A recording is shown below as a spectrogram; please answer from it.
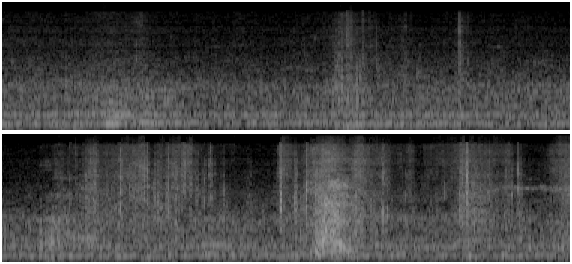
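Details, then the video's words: Honey bees getting ready for winter at a beekeeping yard: an unbroken low hum of a busy colony, interrupted by several sharp clattering knocks and a loud close buzz late on. "꿀벌들의 월동준비"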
